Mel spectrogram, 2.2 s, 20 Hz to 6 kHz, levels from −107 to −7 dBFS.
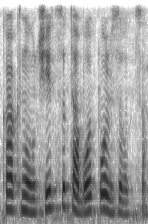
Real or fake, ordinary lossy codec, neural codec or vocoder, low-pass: fake; none; codec, 16 kHz, 8 kbps, FreqCodec, smaller model; 5.4 kHz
